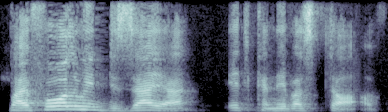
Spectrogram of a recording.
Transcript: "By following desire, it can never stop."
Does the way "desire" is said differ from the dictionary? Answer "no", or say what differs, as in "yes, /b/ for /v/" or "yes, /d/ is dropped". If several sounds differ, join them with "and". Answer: no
